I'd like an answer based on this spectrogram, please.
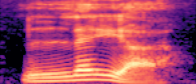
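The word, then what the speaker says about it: לאה: god the almighty or god the sufficient one leia leia which who was rachel's sister one of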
